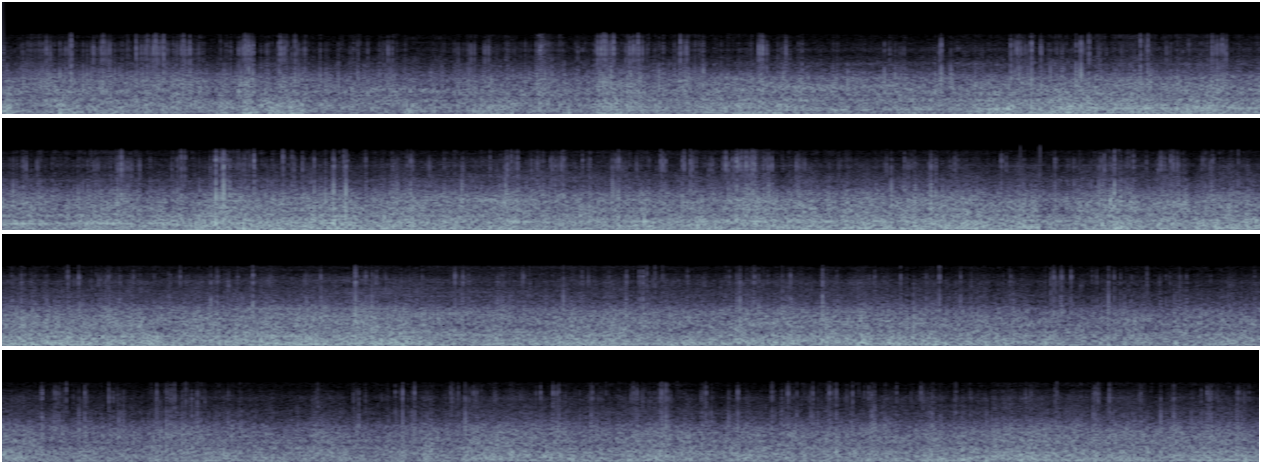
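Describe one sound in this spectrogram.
Wind rushes steadily past as a bicycle rides along a road.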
